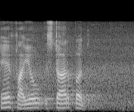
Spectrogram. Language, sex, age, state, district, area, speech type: Goan Konkani, male, 30-45, Goa, Quepem, rural, read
